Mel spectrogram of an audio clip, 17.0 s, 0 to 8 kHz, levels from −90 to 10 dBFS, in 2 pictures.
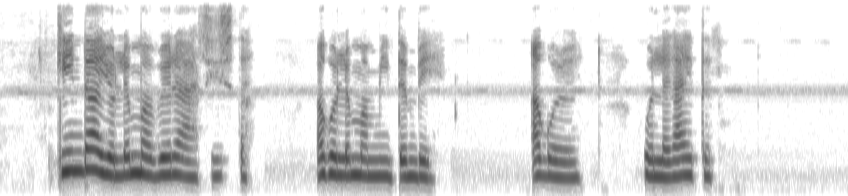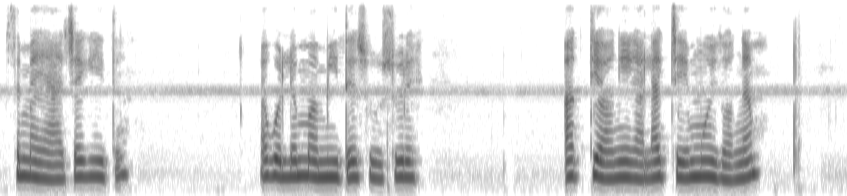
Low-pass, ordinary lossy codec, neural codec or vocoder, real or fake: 7.2 kHz; none; none; real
